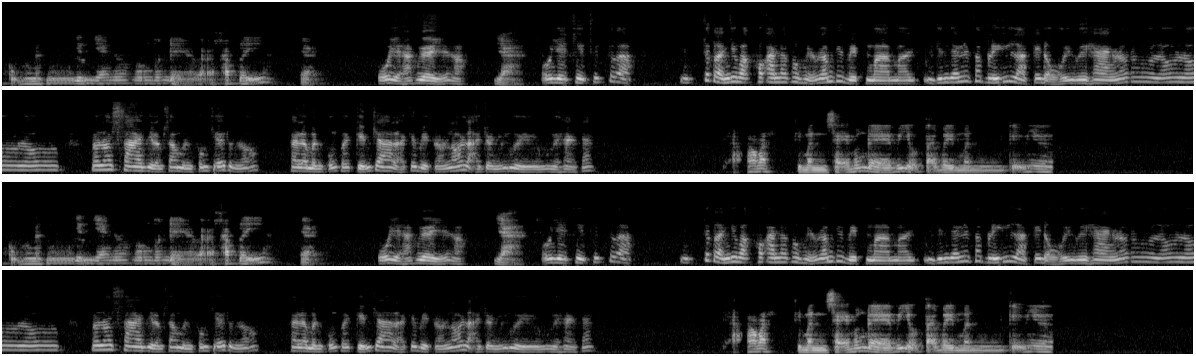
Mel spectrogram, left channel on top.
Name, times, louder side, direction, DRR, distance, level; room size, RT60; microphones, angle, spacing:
voice 1, 0.0-2.7 3.0-3.2 4.9-5.2 19.2-22.4, right 2 dB, 40° right, 3.8 m, -26 dB
voice 2, 3.8-4.6 5.4-6.3 6.8-12.5 12.8-14.5 14.8-17.9, left 1 dB, 70° left, 3.3 m, -23 dB
head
